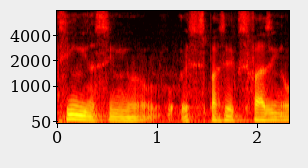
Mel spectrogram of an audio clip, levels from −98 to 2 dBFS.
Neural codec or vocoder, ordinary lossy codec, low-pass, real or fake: codec, 16 kHz, 16 kbps, FunCodec, trained on LibriTTS, 50 frames a second; none; none; fake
